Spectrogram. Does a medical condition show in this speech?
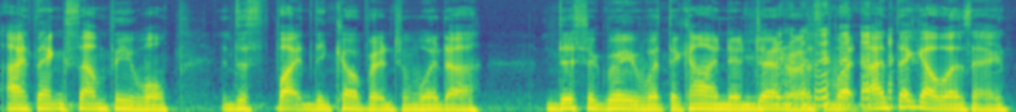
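Yes: ALS; told condition is terminal.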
